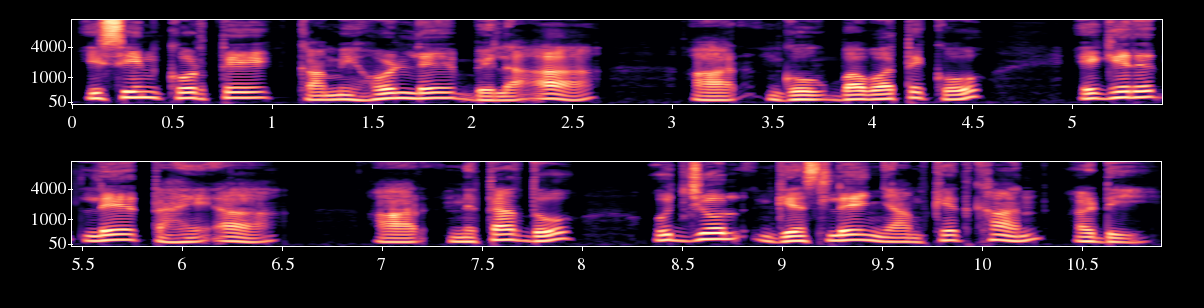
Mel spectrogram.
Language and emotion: Santali, neutral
